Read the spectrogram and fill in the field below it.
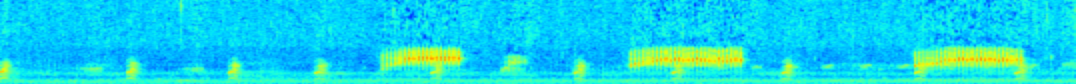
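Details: Baillon's crake in the 'gõ ghẻ' calling style, used to lure birds into night nets: three long dry rattling trills, spaced a couple of seconds apart, with short knocking notes between them over low background noise.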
